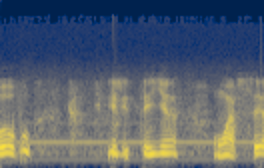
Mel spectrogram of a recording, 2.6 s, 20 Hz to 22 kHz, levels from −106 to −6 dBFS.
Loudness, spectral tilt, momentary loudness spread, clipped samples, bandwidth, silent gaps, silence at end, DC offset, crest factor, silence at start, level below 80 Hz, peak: -21 LUFS; -7 dB/octave; 16 LU; under 0.1%; 4.6 kHz; none; 0 s; under 0.1%; 16 dB; 0 s; -76 dBFS; -4 dBFS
